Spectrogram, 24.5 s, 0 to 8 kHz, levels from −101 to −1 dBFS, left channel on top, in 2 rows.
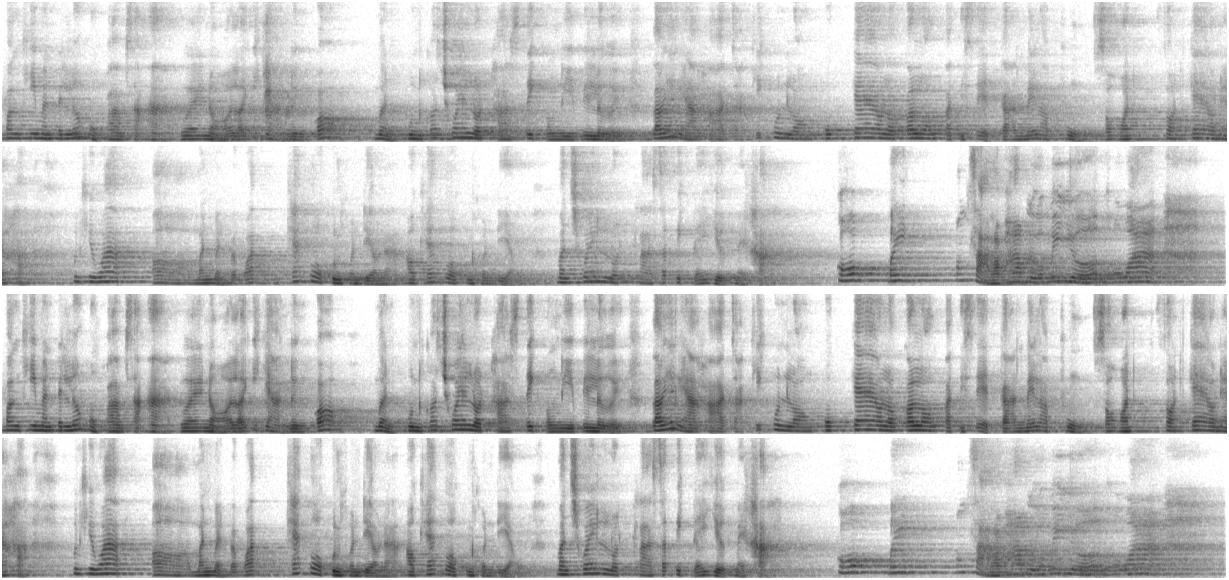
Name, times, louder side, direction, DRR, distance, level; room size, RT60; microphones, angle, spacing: voice 1, 0.0-3.3 3.7-11.3 11.6-12.5 13.0-13.4 13.8-14.8 15.1-17.5 17.8-20.0, right 4 dB, 35° right, 11 dB, 0.3 m, -29 dB
voice 2, 20.6-21.3 21.8-24.2, left 2 dB, 35° left, 4 dB, 0.7 m, -33 dB
12.5 x 6.1 x 2.9 m, 2.4 s
head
